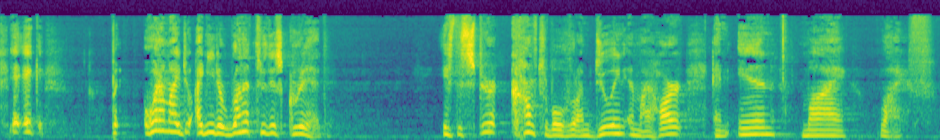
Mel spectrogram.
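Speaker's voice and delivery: normal talking voice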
